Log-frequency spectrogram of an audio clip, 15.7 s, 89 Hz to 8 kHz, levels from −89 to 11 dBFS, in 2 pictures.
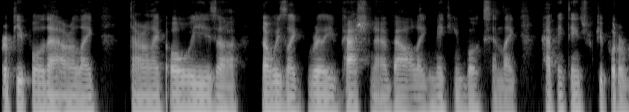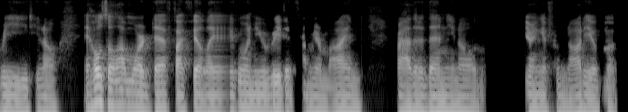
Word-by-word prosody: for 100 - +2
people 105 -2 +1
that 90 0 +4
are, 90 0 +1
like, 85 -1 0 0.4
that - - -2
are, 90 0 +1
like, 90 -1 0
always, 95 -1 +3
uh, 80 -1 +2 0.4
always, 95 0 +3
like, 85 -2 0
really 90 -2 +2
passionate 90 -1 +1
about, 80 0 0
like, 80 0 -3
making 85 0 -3
books 85 -1 -3
and, 80 -1 -6
like, 80 -1 -4 0.3
having 95 -1 -2
things 95 +1 -1
for - - -24
people - - -2
to 85 - 0
read, 85 -1 0
you - - -4
know? 85 0 -2 0.3
It - - 0
holds 125 +5 +7
a 110 - +7
lot 105 0 +3
more 100 -2 +4
depth, 95 +2 +1
I 90 - +5
feel 90 +1 +2
like, 90 0 -1
when 95 -2 +1
you 90 0 +1
read 95 +1 +2
it 95 -1 -2
from 90 -1 -4
your 85 - 0
mind 85 +1 -1 0.4
rather 90 0 +1
than, 85 0 +1
you 85 - -1
know, 85 +1 -3 0.5
hearing 90 -1 0
it 90 -1 -3
from 85 -1 -7
an 85 - -5
audiobook. 85 -1 -2
90 Hz, 200 wpm, -25 LUFS, 85-95 Hz, 0.5 s, holds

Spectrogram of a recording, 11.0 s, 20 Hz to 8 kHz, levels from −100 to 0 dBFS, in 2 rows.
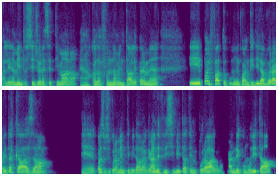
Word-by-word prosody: allenamento 120 +2 -2
6 125 - -4
giorni 120 0 -2
a - - -8
settimana 120 -3 -4
è 130 - -11
una 120 0 -6
cosa 125 -2 -3
fondamentale 125 -1 -1
per 155 +3 +1
me 150 +3 0 0.6
e 150 0 +8
poi 250 - +2
il - - -1
fatto 140 -2 +1
comunque 145 +2 -1
anche 130 -1 -1
di 130 +1 +2
lavorare 135 0 +4
da 160 +5 0
casa, 130 0 +1 0.6
ehm, 110 -2 -7
questo 125 +1 -2
sicuramente 120 +2 -3
mi 120 0 -3
dà 120 - -1
una 115 0 -3
grande 135 +6 +2
flessibilità 125 -1 -2
temporale, 125 -1 +1
una 110 -1 -10
grande 130 +1 -1
comodità 130 +3 +2
125 Hz, 180 wpm, -21 LUFS, 120-135 Hz, 0.6 s, e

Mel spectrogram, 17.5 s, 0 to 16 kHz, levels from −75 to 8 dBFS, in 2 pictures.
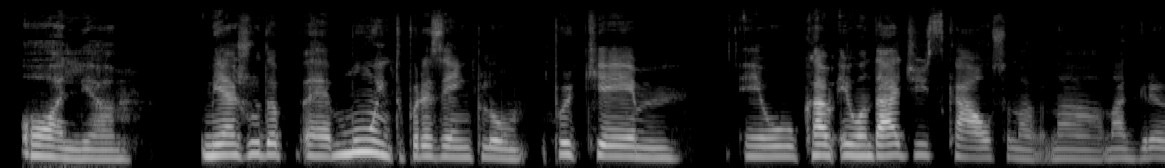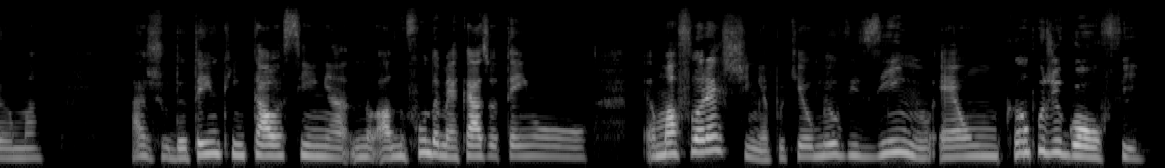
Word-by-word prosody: Olha, 155 -6 +2 0.6
me 205 +1 +6
ajuda, 215 0 +1
eh, 195 -1 0
muito, 225 -4 +6
por 195 +4 -2
exemplo, 170 -4 -1 0.2
porque 185 -7 0 0.5
eu 185 -1 -2
ca 210 -1 +6
eu 205 0 +2
andar 200 +1 +6
descalço 185 -5 -3
na 155 -2 -12
na 150 -2 -12
na 160 0 -9
grama, 165 0 -10 0.6
ajuda 175 -4 -9
eu - - -6
tenho 220 +7 0
um - - -6
quintal, 205 -2 +2
assim, 195 -1 -5
a 170 - -7
no 180 0 -9
no 185 +1 -7
fundo 250 +4 -2
da 225 - -1
minha 185 -4 -4
casa 195 +1 +1
eu - - -17
tenho, 185 -3 -11 0.4
uma 215 +4 +2
florestinha, 255 - -1
porque 165 +5 -11
o 185 - -8
meu 205 +3 -4
vizinho 200 0 -5
é 180 +1 -4
um 190 +1 -6
campo 245 +7 -3
de 250 0 -2
golfe, 180 - +1
190 Hz, 150 wpm, -24 LUFS, 170-205 Hz, 0.6 s, me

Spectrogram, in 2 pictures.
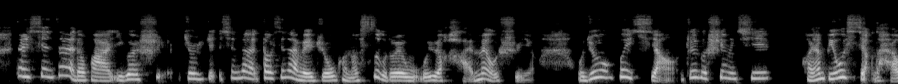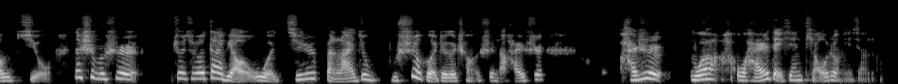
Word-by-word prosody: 但 375 -2 +2
是 - - -7
现 360 -2 -3
在 415 +2 +1
的 190 -2 +3
话， 175 -3 +2
一 190 - -2
个 230 +1 +4
是 340 +9 -5 0.2
就 265 - +1
是 - - -2 0.2
现 290 - -5
在 290 -4 +1
到 295 -2 +3
现 320 +4 -5
在 310 - +3
为 175 -3 +5
止， 175 0 -1
我 180 - +4
可 195 -1 -4
能 160 +2 -2
4 180 -1 -3
个 200 - +1
多 180 0 +3
月、 180 - +7
5 170 0 +1
个 170 - +1
月 180 -1 +4
还 175 - -5
没 220 +7 +1
有 - - 0
适 - - -7
应。 - - -14 0.4
我 185 - 0
就 315 - +2
会 345 -2 +3
想， 325 - -1
这 315 +7 0
个 300 - 0
适 320 - -2
应 270 -3 -2
期 275 +2 -3 0.3
好 185 - -1
像 245 - +4
比 255 - +2
我 320 +5 +5
想 330 +1 -1
的 - - -5
还 - - -1
要 160 - +3
久， 175 +1 -6 0.2
那 - - +1
是 330 - +3
不 255 - 0
是 260 -2 +3 0.3
这 275 -1 -1
就 265 +1 +3
代 270 -1 +3
表 190 -5 +3
我 180 -3 +1
其 220 - -2
实 265 +3 -1
本 - - 0
来 135 +3 +1
就 225 +7 -1 0.2
不 175 - -7
适 300 - +2
合 - - +3
这 165 - +2
个 155 - +2
城 155 - -6
市 - - -5
呢？ 160 - -5
还 150 +2 -2
是 225 +5 -2 0.8
还 200 - +2
是 255 +2 +5 0.3
我 210 +3 +6 0.3
我 185 -1 +1
还 185 - +2
是 255 - +5
得 - - +4
先 205 -1 -3
调 195 - -3
整 - - -3
一 - - -15
下 - - -15
呢？ - - -22
235 Hz, 285 characters per minute, -21 LUFS, 180-285 Hz, 0.8 s, 月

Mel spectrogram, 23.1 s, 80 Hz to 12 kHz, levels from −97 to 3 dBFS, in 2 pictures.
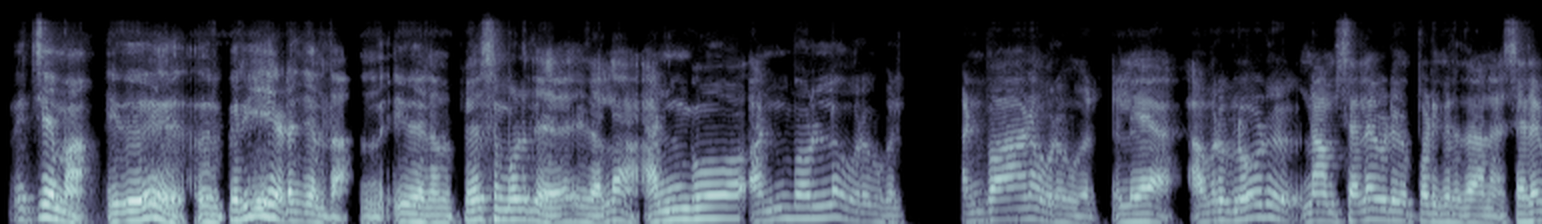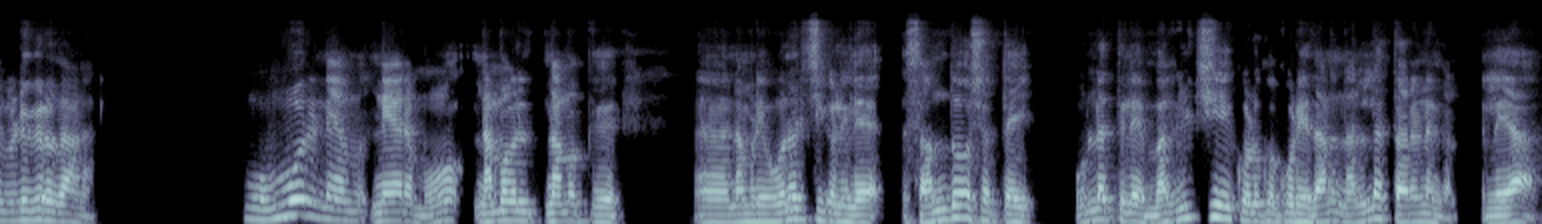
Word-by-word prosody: நிச்சயமா. 160 0 +6 0.3
இது 135 +2 +7 0.5
ஒரு 120 -1 +3
பெரிய 155 +6 +5 0.2
இடைஞ்சல் 130 -5 +2
தான். - - -1
இ - - -3 0.3
இதை 125 -1 +5
நம்ம 110 0 +1
பேசும்பொழுது, 155 0 +3 0.3
இதெல்லாம் 120 +6 +1 0.2
அன்போ, 160 +5 +2 0.4
அன்புள்ள 175 +5 -4 0.2
உறவுகள். 120 -5 -9 0.5
அன்பான 150 +5 -3
உறவுகள். 110 -4 -6 0.2
இல்லையா? 125 +1 +2 0.3
அவர்களோடு 150 +8 -1 0.3
நாம் 135 -1 0
செலவிடப்படுகிறதான, 130 -6 -1
செலவிடுகிறதான 135 -3 -1 1.3
ஒவ்வொரு 215 +8 +1
நேமு 145 -3 -4 0.2
நேரமும், 135 -1 -2 0.2
நம்மள் 145 +3 +1 0.2
நமக்கு 130 -3 -4 0.7
அ - - -5 0.2
நம்முடைய 120 +1 -1
உணர்ச்சிகளிலே 135 -7 0 0.4
சந்தோஷத்தை, 145 -1 0 0.5
உள்ளத்திலே 145 -1 -2 0.2
மகிழ்ச்சியை 180 +8 -1
கொடுக்கக்கூடியதான 130 -1 -1
நல்ல 125 +7 -4 0.2
தருணங்கள், 120 -1 -2 0.2
இல்லையா? 110 +3 +2
135 Hz, 95 wpm, -24 LUFS, 120-155 Hz, 1.3 s, இது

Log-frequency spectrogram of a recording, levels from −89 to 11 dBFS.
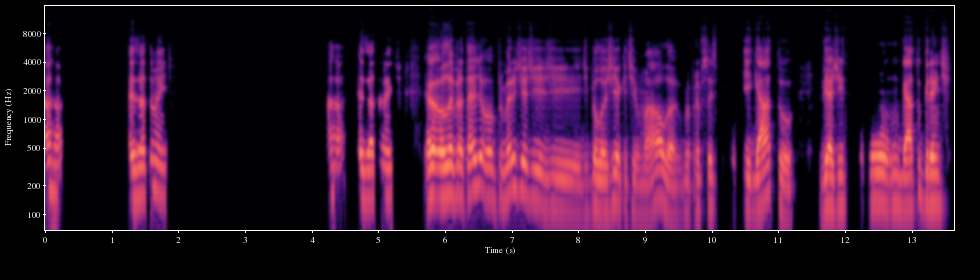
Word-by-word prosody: Aham, 175 -1 0 1.0
exatamente. 155 +3 0 2.4
Aham, 155 +1 -4 0.2
exatamente. 155 +2 0 0.3
Eu 155 +2 +8
eu - - +9
lembro 165 0 +4
até 170 +3 +3
de 205 - +2
o 155 -4 -1
1° 160 +7 -1
dia 180 -2 0
de 145 -4 -5 0.5
de - - -13
de 105 - -15
biologia 115 +4 0
que - - -12
eu - - -12
tive 115 -3 -8
uma 100 0 -7
aula, 145 -9 +1
meu 110 +1 -11
professor 120 +3 -6
explicou 120 - -15
que 120 -2 -3
gato, 125 - +1 0.4
vê 120 +5 +2
a 125 - +7
gente 125 +2 -6 0.3
como 135 -1 +2
um 130 - -6
gato 125 +7 +3
grande. 135 -3 +1
145 Hz, 145 wpm, -21 LUFS, 125-160 Hz, 2.4 s, eu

